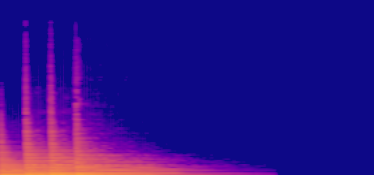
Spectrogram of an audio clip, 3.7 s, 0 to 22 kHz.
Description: F#M7 chord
